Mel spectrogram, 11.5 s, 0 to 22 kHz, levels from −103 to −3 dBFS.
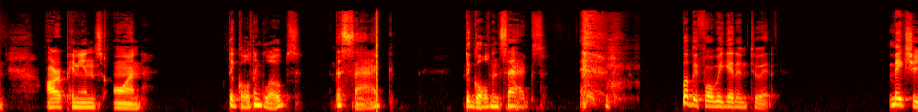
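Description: Speech clip with a wireless microphone noise hit from 4.68 to 4.74 s: the FM radio signal fades as reflections cancel, so receiver noise rises over the audio.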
